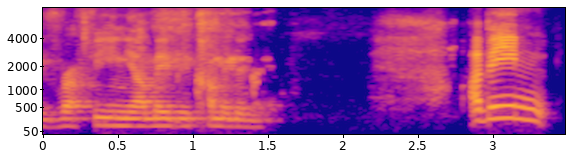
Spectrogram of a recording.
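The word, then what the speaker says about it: Raphinha: I would take Raphina.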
